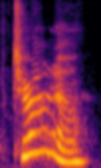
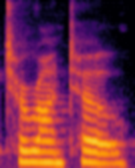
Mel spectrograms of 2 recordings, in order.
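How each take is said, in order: First: The T sounds are softened, not fully pronounced. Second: Both T sounds are fully and clearly pronounced. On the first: A local from the city says it. "We just say Toronto" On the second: An outsider to the city says it. "fully and completely pronounce the T's ... We don't say Toronto"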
